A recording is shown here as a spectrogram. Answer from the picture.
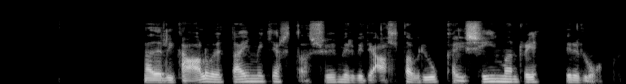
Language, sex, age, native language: Icelandic, male, 40-49, Icelandic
